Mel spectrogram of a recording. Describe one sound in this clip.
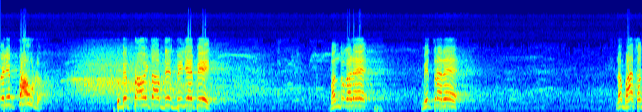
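A crowd of men shouts slogans loudly outdoors.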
